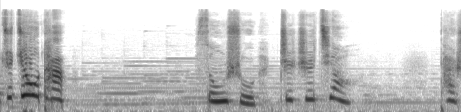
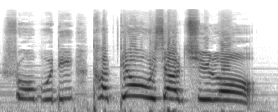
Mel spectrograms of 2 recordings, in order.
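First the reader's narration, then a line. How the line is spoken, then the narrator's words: Crying shout. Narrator (Chinese): 猫哭着大喊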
